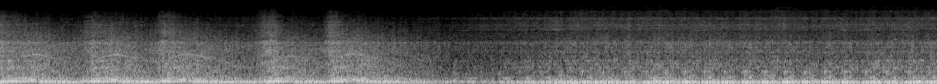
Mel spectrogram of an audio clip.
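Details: Cold V8 in a derelict Dodge D150 pickup fired up after long storage, with fuel poured in and the fuel line disconnected because yellow scuzzy fuel is coming out. It settles into a low, uneven, loping idle: rough running, cause suspected, not confirmed.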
